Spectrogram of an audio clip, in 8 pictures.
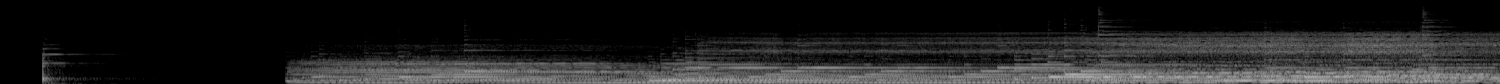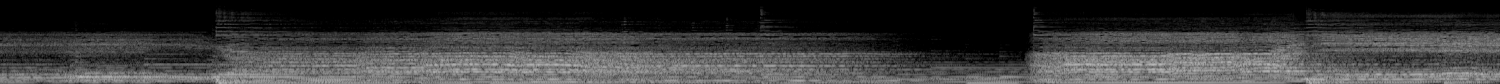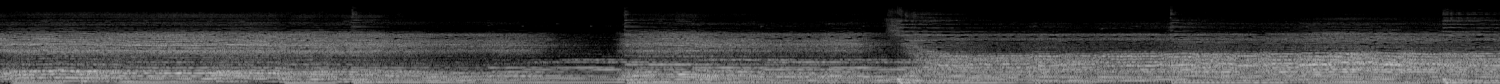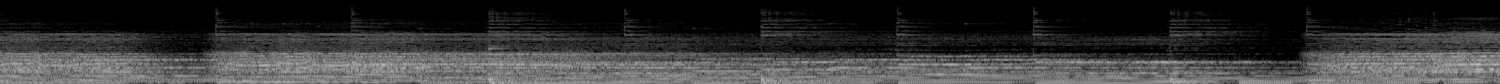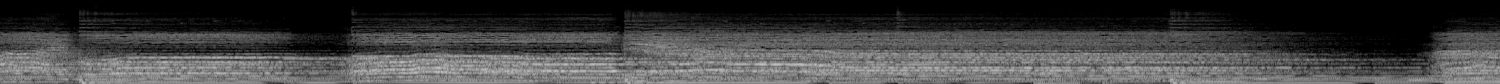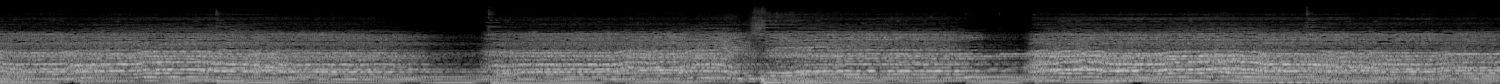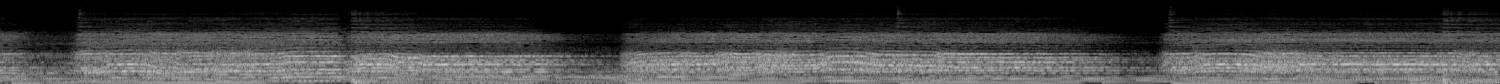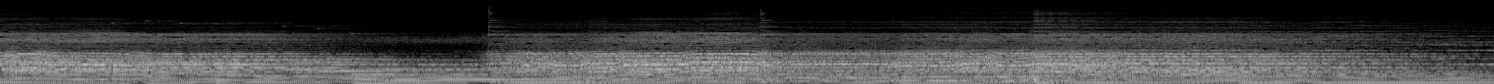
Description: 宝鼎赞 诵经 宝鼎赞--如是我闻 点我： 标签: 佛音 诵经 佛教音乐 返回列表 上一篇： 八十八佛大忏悔文 下一篇： 大悲十小咒 般若波罗蜜多心经 相关文章 一袖云--刘珂矣 一袖云--刘珂矣...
